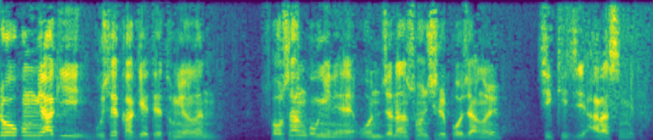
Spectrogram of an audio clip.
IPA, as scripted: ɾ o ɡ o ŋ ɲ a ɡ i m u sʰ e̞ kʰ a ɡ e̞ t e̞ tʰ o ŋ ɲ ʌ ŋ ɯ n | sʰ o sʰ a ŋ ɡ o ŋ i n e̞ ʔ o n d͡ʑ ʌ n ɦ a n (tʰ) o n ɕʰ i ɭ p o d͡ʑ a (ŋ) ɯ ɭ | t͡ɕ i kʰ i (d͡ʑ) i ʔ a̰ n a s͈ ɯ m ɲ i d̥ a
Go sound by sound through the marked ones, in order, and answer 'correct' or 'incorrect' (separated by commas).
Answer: incorrect, correct, correct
